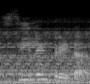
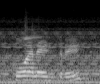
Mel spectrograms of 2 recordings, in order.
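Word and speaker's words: coelenterate: सीलेंट्रेटा, तो इसमें एक वर्ड है सीलोम, पढ़ा जाता है इसको सीलोम, स्पेलिंग लेकिन COELENTRATE है, पर इसका प्रोनाउंसिएशन क्या है? सीलेंट्रेट। इट्स नॉट कोएलेंट्रेट, इट्स सीलेंट्रेट।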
